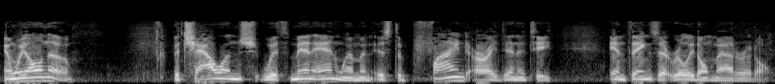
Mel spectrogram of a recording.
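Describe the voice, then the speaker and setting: A man's voice: on the low side, normal speed, no room sound. Earnest male radio ministry host. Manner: earnest, conversational, reads rap lyrics aloud. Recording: dull lo-fi studio sound with faint music.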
